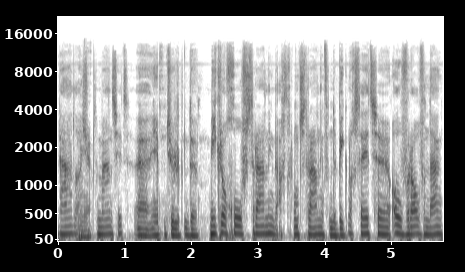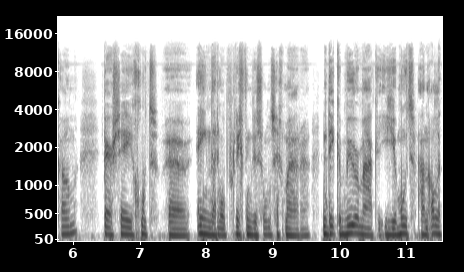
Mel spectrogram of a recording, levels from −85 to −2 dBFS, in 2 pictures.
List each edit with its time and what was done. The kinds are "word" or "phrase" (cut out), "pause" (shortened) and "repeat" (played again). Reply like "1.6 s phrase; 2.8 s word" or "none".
1.8 s word; 4.4 s word; 6.4 s phrase; 8.2 s word; 9.7 s pause

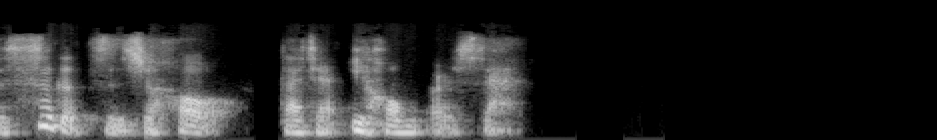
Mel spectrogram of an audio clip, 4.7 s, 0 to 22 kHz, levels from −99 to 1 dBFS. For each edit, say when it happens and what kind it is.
1.3 s pause

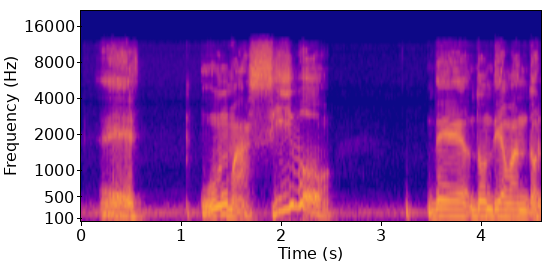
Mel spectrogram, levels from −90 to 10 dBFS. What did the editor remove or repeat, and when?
1.5 s phrase

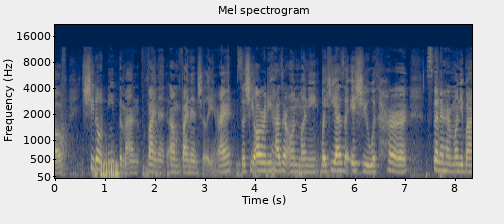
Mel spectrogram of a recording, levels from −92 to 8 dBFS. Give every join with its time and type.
none

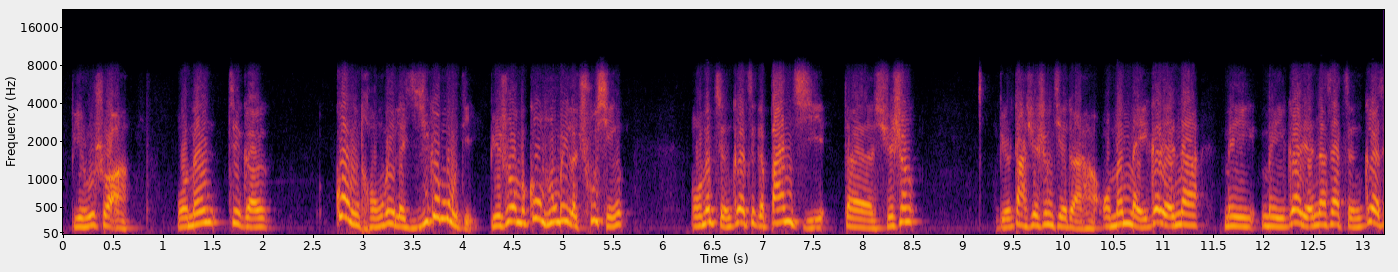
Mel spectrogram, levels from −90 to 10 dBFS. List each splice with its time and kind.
4.2 s pause; 9.3 s phrase

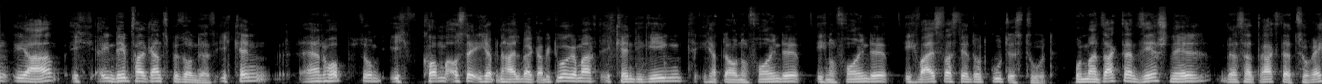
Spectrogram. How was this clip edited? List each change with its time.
3.8 s word; 8.3 s repeat; 10.6 s pause

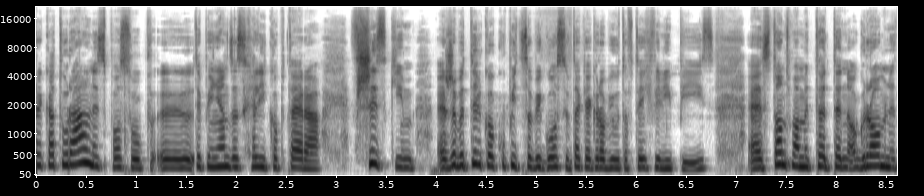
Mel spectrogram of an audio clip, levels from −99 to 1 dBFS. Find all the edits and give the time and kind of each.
1.6 s word; 5.3 s word

